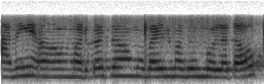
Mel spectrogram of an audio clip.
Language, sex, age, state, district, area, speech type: Marathi, female, 18-30, Maharashtra, Nagpur, urban, conversation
